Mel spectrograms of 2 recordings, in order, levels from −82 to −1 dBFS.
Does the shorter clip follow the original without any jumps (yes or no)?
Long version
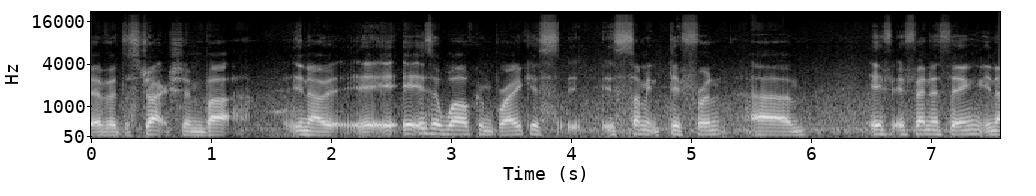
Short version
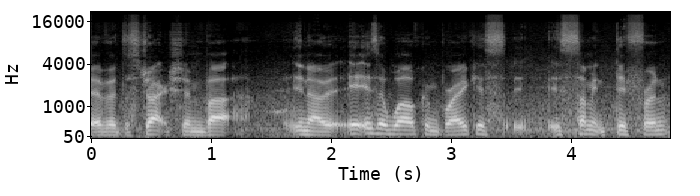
no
